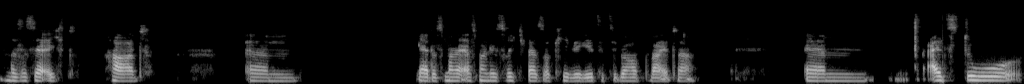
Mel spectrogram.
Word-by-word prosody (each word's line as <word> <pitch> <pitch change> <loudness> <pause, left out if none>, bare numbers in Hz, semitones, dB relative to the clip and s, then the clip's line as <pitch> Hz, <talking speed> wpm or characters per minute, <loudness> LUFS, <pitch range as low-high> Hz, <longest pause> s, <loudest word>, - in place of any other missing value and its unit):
Das 180 -5 -3
ist 175 -1 -5
ja - - +6
echt - - -3 0.3
hart. 160 -3 +2 0.9
Ähm 160 -2 -5 1.2
ja, 175 -1 +5
dass 165 0 -4
man 170 -1 +3
erst 165 +2 +1
mal 180 - 0
nicht 170 -1 -2
so 175 - -5
richtig 175 - -10
weiß: 165 -2 +1
„Okay, 170 - -4
wie 160 +1 0
geht's 160 +1 -1
jetzt 155 - -16
überhaupt 160 0 -2
weiter?“ 80 0 0 1.1
Ähm, 165 +2 -2 0.5
als 185 +1 +4
du 185 -2 +4
165 Hz, 140 wpm, -24 LUFS, 160-175 Hz, 1.2 s, ja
